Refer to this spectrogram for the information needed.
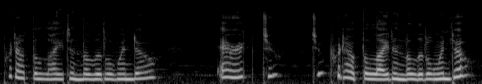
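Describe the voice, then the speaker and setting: A woman voicing a frightened young woman who pleads gently in a high voice, with faint music behind. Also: fairly quick, close to an everyday voice. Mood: pleading.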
